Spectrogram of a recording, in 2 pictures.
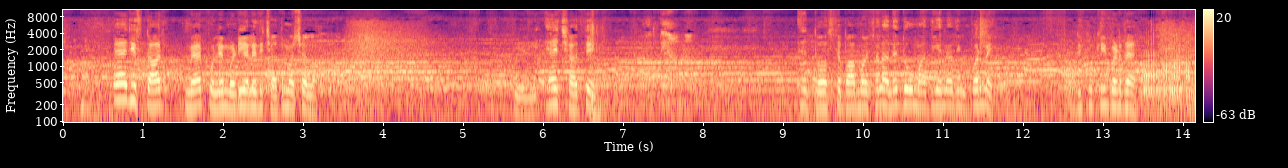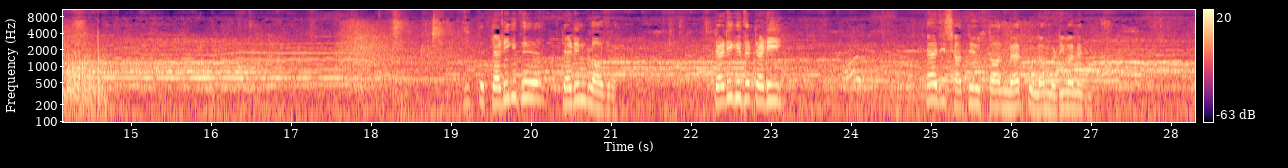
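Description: A man talks nearby in a calm voice.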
